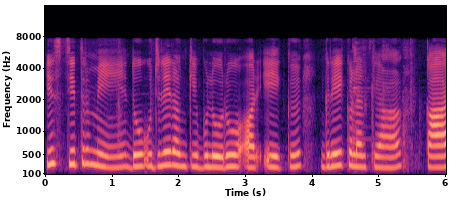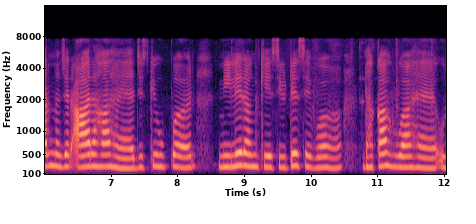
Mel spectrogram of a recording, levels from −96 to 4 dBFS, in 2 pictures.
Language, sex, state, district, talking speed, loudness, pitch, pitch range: Hindi, female, Jharkhand, Garhwa, 150 wpm, -18 LUFS, 245 Hz, 230-255 Hz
